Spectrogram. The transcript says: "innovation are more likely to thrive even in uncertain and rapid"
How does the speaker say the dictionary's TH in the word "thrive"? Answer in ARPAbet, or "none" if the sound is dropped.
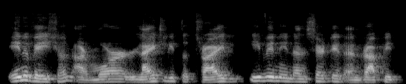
T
